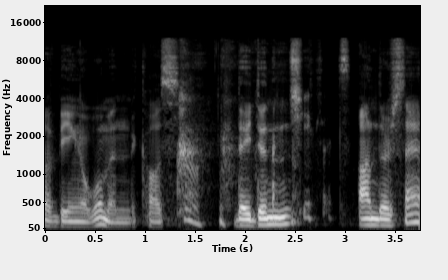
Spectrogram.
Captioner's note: chuckling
